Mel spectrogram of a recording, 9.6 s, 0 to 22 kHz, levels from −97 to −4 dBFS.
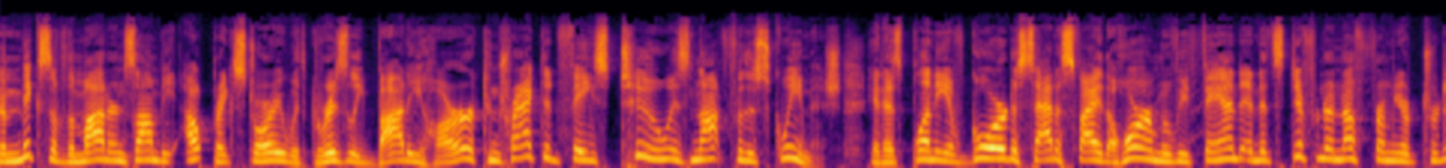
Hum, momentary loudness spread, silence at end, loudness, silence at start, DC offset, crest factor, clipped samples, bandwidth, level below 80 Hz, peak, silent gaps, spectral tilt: none; 7 LU; 0 s; -19 LUFS; 0 s; under 0.1%; 16 dB; under 0.1%; 14.5 kHz; -52 dBFS; -2 dBFS; none; -3.5 dB/octave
